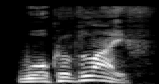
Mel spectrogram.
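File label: "walk of life", British English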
